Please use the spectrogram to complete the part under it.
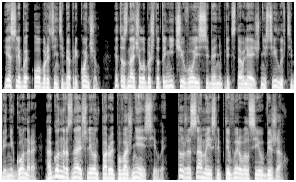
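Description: A man reading an audiobook, voicing a stubborn, sharp-tongued young girl sorceress in a raised, teasing voice. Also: medium pitch, expressive, fairly quick, few pauses, no room sound, clean studio sound, pitched above the performer's own voice, close to an everyday voice. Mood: insistent. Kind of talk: audiobook character voice.

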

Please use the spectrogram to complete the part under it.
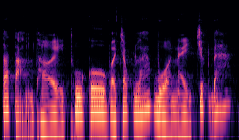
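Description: Old exorcist, deep voice, stern, commanding, formal, horror audiobook, a man reading. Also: very animated, a little fast. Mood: urgent.

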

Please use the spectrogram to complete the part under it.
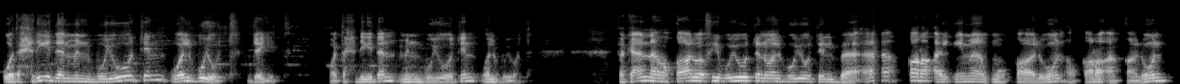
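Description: A man teaches a recitation lesson at an ordinary pitch. He explains step by step, quizzes his students and slows down to chant the verses he uses as examples. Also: a bit bright.

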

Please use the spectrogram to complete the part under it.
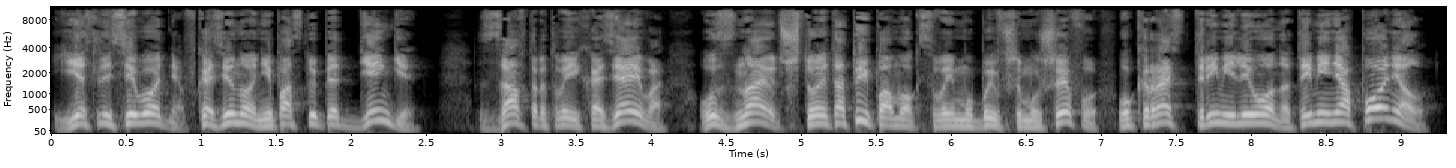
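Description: A man voicing a furious, abusive crime boss who shouts threats. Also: mid-range voice, sing-song, moderate pace, no echo, clean studio sound, pitched above the performer's own voice. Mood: raging.

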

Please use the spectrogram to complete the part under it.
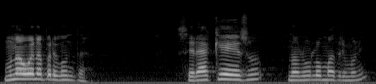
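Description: A male pastor preaching a sermon, emphatic, stretching key words and swinging between loud and soft. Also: high voice, steady tone, brisk.

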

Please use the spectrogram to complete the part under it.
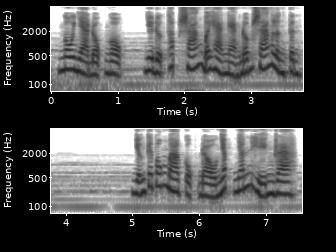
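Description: A woman telling a horror story in a steady, dramatic storytelling manner. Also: mid-range voice. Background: faint music.

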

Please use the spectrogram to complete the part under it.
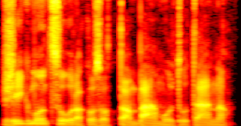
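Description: A man narrating a historical novel as an audiobook, in a steady, measured manner. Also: extremely low pitch.

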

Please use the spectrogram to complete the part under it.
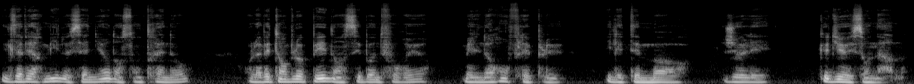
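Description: A man reading the part of a gruff, dying old peasant confessing a crime he witnessed, in an audiobook. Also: lowish voice, dark tone.

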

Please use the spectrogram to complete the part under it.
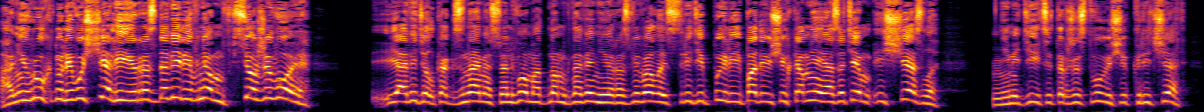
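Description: A man doing a frantic young squire, high and shouting. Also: expressive, normal speed.

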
